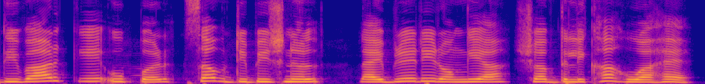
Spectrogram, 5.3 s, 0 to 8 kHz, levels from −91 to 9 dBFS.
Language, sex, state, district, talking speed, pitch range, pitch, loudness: Hindi, female, Assam, Kamrup Metropolitan, 125 wpm, 235-270 Hz, 250 Hz, -16 LUFS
